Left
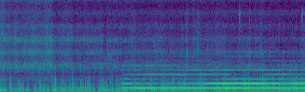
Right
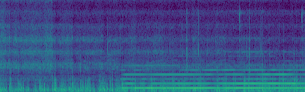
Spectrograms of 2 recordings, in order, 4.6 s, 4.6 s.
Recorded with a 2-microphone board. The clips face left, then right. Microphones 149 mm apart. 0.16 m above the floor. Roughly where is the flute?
Left.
